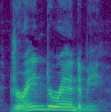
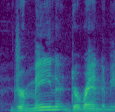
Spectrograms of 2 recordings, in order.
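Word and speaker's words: Germaine de Randamie: should probably take place jine durandy Germaine durandy excuse me got to say it correctly The Iron Lady Is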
